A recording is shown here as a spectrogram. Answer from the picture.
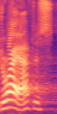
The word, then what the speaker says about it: draught: and goeth out into the draught, which is a word that we hardly ever use in this context, purging all meats. The worst, and it's, and we often mispronounce it, but it's pronounced draft.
